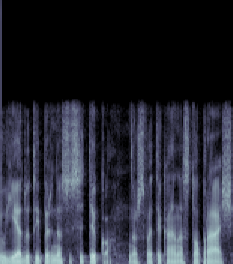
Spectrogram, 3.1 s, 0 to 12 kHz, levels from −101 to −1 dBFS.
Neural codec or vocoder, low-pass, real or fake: none; 7.2 kHz; real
